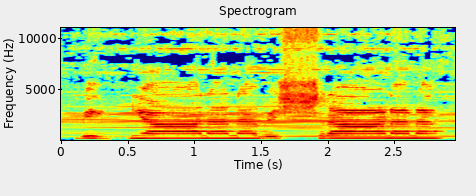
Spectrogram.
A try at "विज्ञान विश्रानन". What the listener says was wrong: அங்க வந்து விஞ்ஞான விஞ்ஞான மட்டும்தான் சரியா விஸ்ரானன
